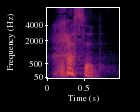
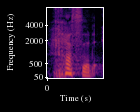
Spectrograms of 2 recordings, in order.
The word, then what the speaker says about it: chesed: It's a Hebrew word, chesed. Chesed. H, in English, we often spell it H-E-S-E-D, but the H is kind of a soft C-H, so it's like chesed.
